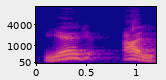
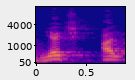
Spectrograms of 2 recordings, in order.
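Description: First: "yec'al" with the c popped out crisply; bouncing c. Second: "Yec'al" with the c softened to a ç, the mistake; wrong ç sound. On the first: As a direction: say "yec'al" with a clear popping c. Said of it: "C'yi mutlaka arkadaşlar patlatarak okuyun". ("yec'al" kalkaleli, c patlatılarak) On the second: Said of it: "Ç'ye çevirmeden ama". ("Yec'al" ç ile, yanlış okuyuş) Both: Shown as a demonstration.

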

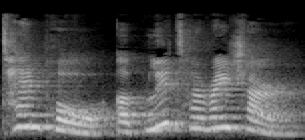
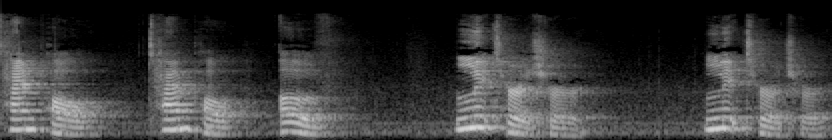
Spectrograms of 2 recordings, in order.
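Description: First: "tem-PO op li-te-RAY-cher" for Temple of Literature; mispronounced Temple of Literature, each syllable full; common learner error. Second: TEM-pul of LIT-ruh-cher for Temple of Literature; word by word, stress TEM in Temple and LIT in Literature; careful Temple of Literature, falling from each first syllable; corrected pronunciation. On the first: Retold or imitated. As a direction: imitate learners, slowly stressing RAY in Literature. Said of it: "rất nhiều bạn nói là". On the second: Shown as a demonstration. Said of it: "chúng mình hãy sửa đấy nhá".

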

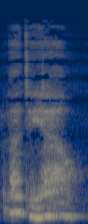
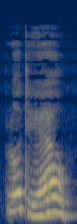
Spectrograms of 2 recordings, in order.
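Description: First: Breathless whispered curse; whispering. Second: Said in the usual way. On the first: Real, not acted. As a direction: whisper it under your breath. Repeats exclamation in two ways.

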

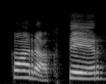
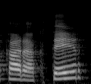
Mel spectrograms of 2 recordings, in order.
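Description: First: Caracter with the stress on the first syllable, CA-racter. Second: Caracter with the stress on the last syllable, carac-TER; correct caracter. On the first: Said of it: "nu e corect caracter". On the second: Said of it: "doar caracter". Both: Shown as a demonstration.

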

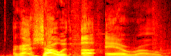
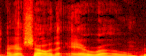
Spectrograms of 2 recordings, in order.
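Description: First: Louder, indignant repeat; annoyed. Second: Said in the usual way. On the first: Real, not acted. Gamer shot by an archer, louder indignant complaint. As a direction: complain it to the room. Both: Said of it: "repeated louder".

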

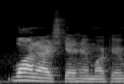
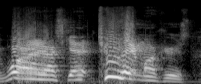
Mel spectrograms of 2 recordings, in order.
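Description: First: Said in the usual way. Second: High, very loud indignant yelling; outraged shout. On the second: Real, not acted. Player protesting two hit markers, outraged shout. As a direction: shout it in disbelief at the game.

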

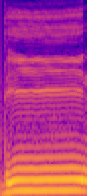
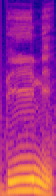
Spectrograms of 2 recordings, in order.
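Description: First: দিন with final ন closed like jazm; stopped ending. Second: দিনই with the ই sounded, flowing on; joined ending. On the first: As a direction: end দিন sharply on ন. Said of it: "এইভাবে উচ্চারণ করতে হবে". (জজমের মতো দিন) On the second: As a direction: carry দিনই into the next word. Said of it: "না ধরি তাহলে হবে দিনই". (না থেমে দিনই) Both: Shown as a demonstration.

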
